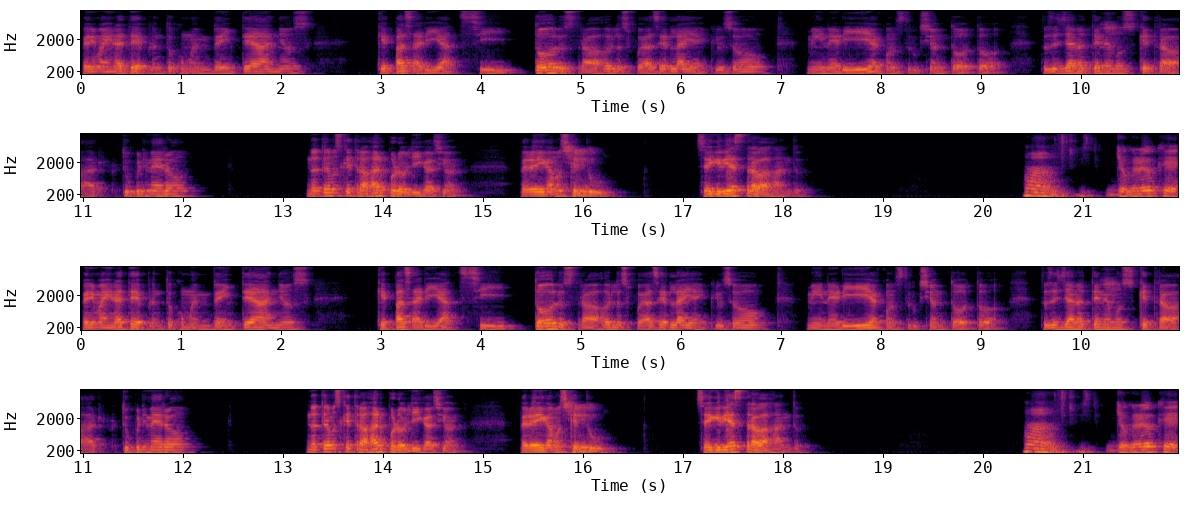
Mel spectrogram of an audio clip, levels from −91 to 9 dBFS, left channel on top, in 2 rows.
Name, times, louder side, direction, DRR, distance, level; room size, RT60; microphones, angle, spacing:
voice 1, 0.0-2.3 3.0-4.2 4.5-6.8 7.3-9.2 9.6-12.0 13.2-14.8 15.4-16.2 17.1-18.2, right 1 dB, 40° right, 1.4 m, -26 dB
voice 2, 15.8-16.1 20.4-21.9, equal, 10° right, 1.3 m, -26 dB
8.4 x 4.0 x 6.4 m
head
